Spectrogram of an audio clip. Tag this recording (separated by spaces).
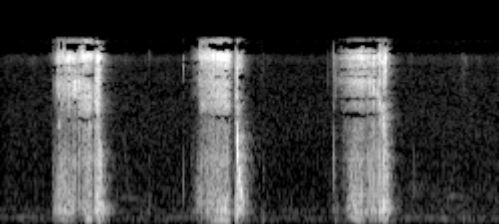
tongue lick cartoon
